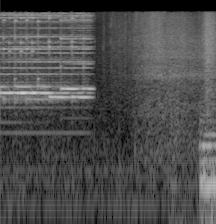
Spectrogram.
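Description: Mobile phone ringtone playing a short melody of bright, ringing notes, cut off suddenly about a second in as the incoming call is declined.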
